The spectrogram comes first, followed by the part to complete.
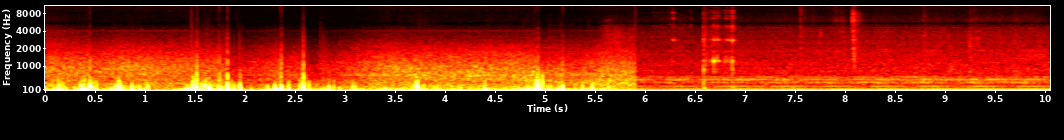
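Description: Wind buffeting the camera microphone outdoors, loud and gusty, cutting off suddenly about six seconds in. It gives way to a steady low machine hum, like a room fan, with a couple of light knocks.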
